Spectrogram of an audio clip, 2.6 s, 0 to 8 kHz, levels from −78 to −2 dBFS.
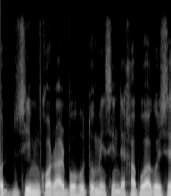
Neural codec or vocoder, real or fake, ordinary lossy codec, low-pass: none; real; none; 7.2 kHz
